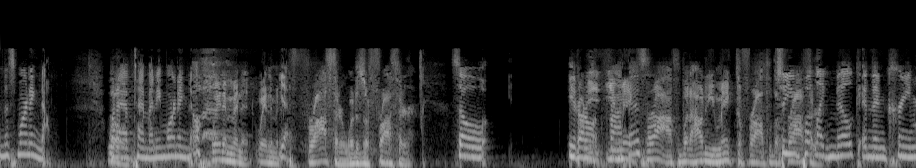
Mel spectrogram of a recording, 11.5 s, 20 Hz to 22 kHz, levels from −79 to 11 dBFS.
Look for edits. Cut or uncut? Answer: uncut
